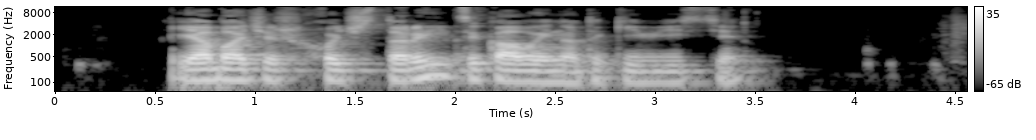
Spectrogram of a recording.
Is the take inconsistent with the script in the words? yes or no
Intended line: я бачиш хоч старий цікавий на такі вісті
no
